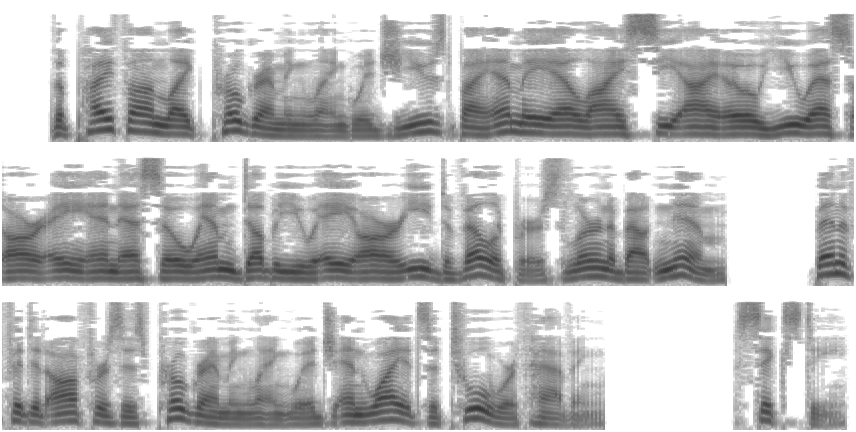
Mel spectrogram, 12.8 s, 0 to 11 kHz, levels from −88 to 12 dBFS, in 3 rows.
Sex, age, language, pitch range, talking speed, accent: male, 30-49, English, 105-155 Hz, 120 wpm, American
